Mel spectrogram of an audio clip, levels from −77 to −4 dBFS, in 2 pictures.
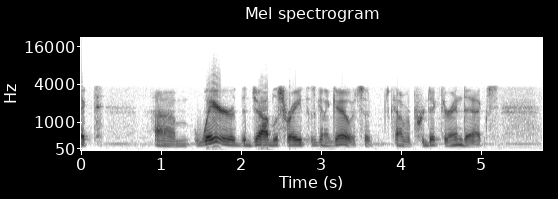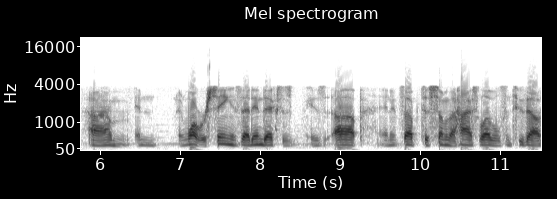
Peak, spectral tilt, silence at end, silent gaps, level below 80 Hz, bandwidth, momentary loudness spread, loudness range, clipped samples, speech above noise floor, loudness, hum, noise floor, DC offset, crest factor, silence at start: -8 dBFS; -6 dB/octave; 0 s; none; -68 dBFS; 9.2 kHz; 18 LU; 6 LU; under 0.1%; 28 dB; -23 LUFS; none; -51 dBFS; under 0.1%; 14 dB; 0 s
